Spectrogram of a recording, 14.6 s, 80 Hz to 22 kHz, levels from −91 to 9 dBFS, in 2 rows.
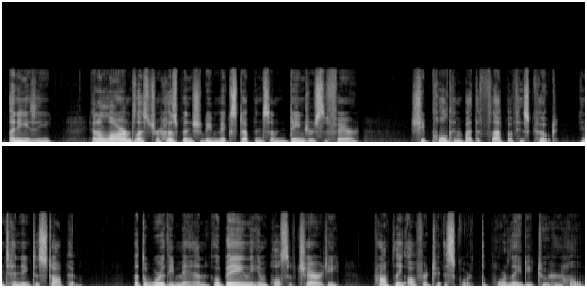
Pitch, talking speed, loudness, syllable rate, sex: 160 Hz, 190 wpm, -22 LUFS, 5.8 syllables/s, female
